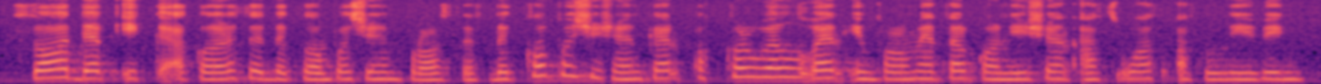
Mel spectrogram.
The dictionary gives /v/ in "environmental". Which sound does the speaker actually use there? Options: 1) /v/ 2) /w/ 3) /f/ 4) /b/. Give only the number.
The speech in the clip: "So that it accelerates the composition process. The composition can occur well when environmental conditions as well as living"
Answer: 3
